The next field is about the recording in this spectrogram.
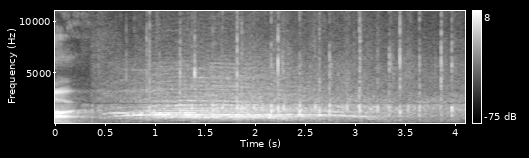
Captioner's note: all applauding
